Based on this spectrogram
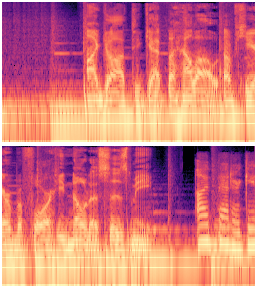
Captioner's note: footsteps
